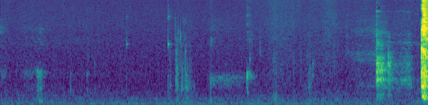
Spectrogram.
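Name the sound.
cough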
